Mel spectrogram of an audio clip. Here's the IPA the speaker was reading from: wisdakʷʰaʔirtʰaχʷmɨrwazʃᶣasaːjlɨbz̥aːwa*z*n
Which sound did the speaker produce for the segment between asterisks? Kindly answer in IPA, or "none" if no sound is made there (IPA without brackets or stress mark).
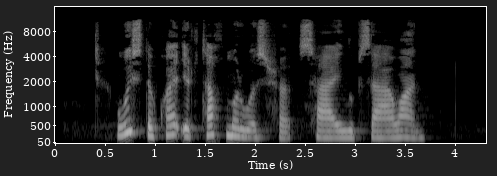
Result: none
